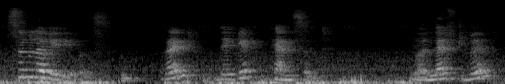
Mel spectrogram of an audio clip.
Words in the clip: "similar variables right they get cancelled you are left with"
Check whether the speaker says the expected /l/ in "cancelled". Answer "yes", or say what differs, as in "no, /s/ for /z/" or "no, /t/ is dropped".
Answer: yes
